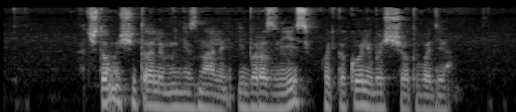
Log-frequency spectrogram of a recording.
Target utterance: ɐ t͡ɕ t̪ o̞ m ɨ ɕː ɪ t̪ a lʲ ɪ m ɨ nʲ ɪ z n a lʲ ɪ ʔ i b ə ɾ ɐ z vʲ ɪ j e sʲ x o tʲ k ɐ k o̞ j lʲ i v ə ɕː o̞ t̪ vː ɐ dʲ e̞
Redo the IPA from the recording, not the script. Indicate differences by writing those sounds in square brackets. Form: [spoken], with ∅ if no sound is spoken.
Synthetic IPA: ɐ t͡ɕ t̪ o̞ m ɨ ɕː ɪ t̪ a lʲ ɪ m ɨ nʲ ɪ z n a lʲ ɪ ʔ i b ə ɾ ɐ z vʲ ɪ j e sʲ x o tʲ k ɐ k o̞ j lʲ i [b] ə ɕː o̞ t̪ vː ɐ dʲ e̞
